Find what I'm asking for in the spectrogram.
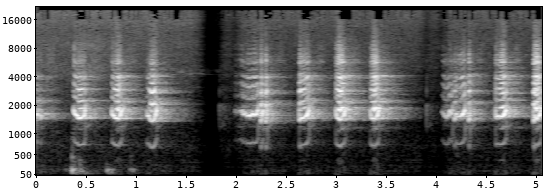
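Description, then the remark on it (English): Raspy turkey hen yelps made on a turkey call in three quick bursts of three or four notes each, loud, with short pauses between series and no talking. “You can kind of hear the raspiness in there.”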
